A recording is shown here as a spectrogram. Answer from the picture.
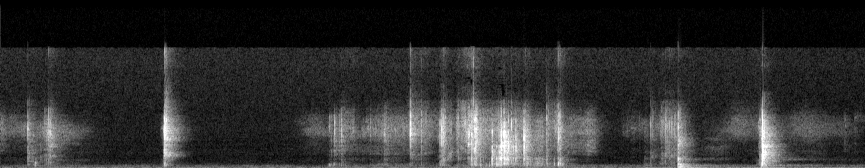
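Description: Playing cards being handled: a click about a second in, a rustle of cards sliding from about three to four seconds, and two sharp knocks near the end as a card is laid down on the board, over a faint steady hum.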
